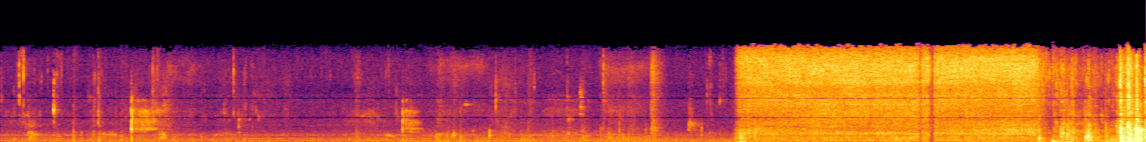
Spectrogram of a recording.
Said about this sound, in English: Okay, still not as sticky as I think it should be, so I'm just going to do it a little bit more water.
